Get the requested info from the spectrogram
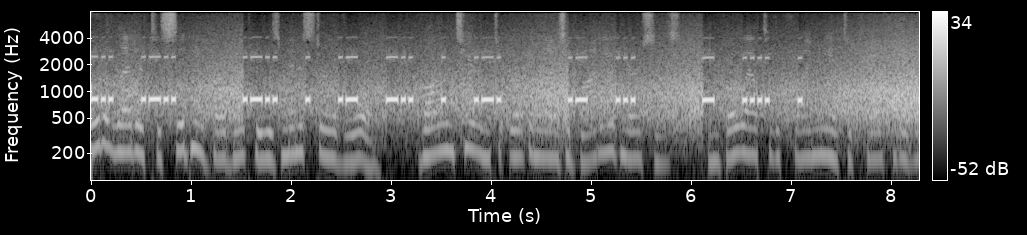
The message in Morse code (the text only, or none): … LEADER AS THE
